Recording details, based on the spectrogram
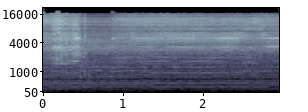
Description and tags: Belt grinder - Arboga - Grinding steel hit
Arboga belt grinder used to grind steel, metal is hit on the belt.
1bar, 80bpm, arboga, belt-grinder, crafts, grinding, labor, machine, metalwork, steel, tools, work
